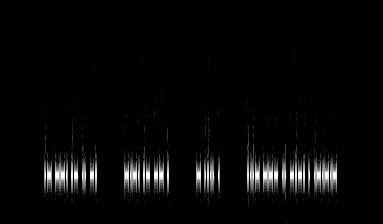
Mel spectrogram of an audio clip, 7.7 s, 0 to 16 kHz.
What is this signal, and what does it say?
Morse code, heard as a keyed tone, about 46 wpm, 700 Hz. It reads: AGAIN CAME THE VOICE.
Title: 3x Word-Spacing - Sentences from Top 500 Words - 45wpm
